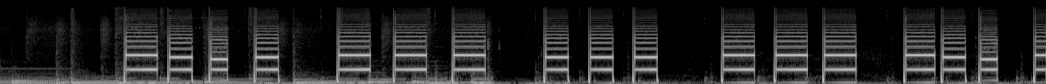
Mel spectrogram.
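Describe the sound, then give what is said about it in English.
A simple melody tapped out on telephone keypad tones, a quick sequence of short, loud dual-tone beeps in an uneven rhythm with brief gaps between notes, clear with no talking. “Any other tunes you want me to play on phone tones?”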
